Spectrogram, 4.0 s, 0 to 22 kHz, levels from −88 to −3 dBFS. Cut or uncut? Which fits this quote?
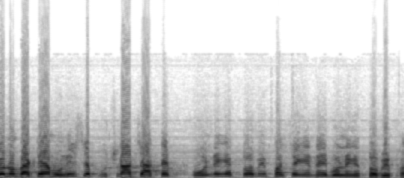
cut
